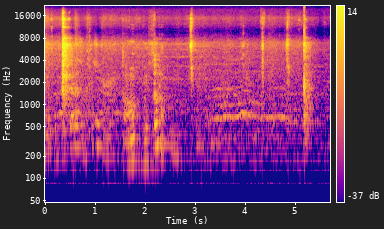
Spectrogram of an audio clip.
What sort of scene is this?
restaurant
